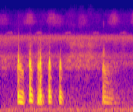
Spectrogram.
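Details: Green frog (Lithobates clamitans) gives a quick run of five twangy, banjo-like notes, then one drawn-out note, described as an unusual variant of the standard call.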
